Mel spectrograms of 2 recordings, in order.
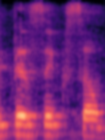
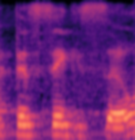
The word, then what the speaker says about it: persecução: A atividade de persecução penal, que não é perseguição, é persecução, um termo técnico diferenciado, que pode às vezes ser confundido pela semelhança da pronúncia, mas é persecução penal, esta atividade de ir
